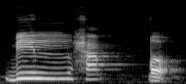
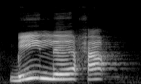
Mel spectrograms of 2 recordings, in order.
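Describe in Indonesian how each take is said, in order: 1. Bunyi l ditahan, lalu dilepas menjadi h. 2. Bunyi l dipantulkan dengan vokal tambahan. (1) "lam matinya ditahan, dikeluarkan, dilepas berbarengan dengan mengucapkan ha" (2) "jangan ditawalludkan alif alif lamnya ya. Bilhaqq jangan seperti itu"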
